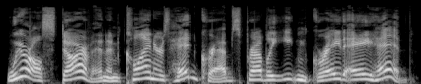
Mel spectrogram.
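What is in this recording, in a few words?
citizen remarks, female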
